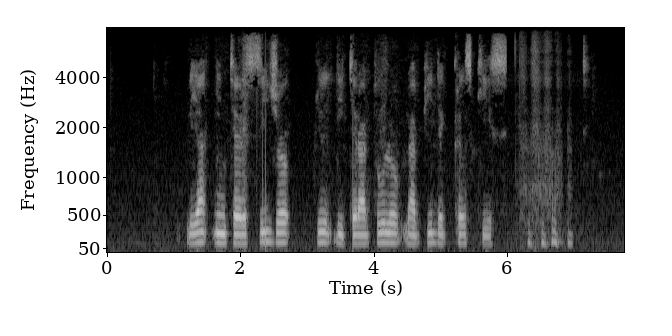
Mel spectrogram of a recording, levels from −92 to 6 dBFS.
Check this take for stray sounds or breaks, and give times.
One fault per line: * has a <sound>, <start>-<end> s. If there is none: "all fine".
* has a laugh, 6.1-7.0 s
